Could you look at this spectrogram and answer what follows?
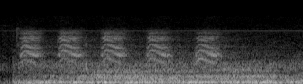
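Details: Five rasping crow caws in quick succession over about two seconds, evenly spaced and similar in pitch, set against a steady low rumble that continues after the calls stop.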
